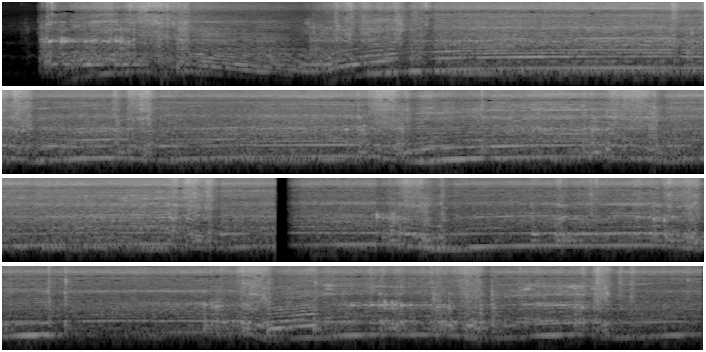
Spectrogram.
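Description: Philips centrifugal juicer's electric motor switched on about half a second in and running loudly, its hum sagging in pitch and recovering again and again as carrots and beetroot are pushed in and load the motor. The sound cuts out for an instant around halfway.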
